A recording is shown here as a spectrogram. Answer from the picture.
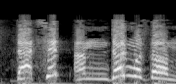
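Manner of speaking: booming, loud, exasperated, totally fed up voice. Retelling a passage of scripture from Exodus: dramatizing God. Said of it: "I'm dramatizing God".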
